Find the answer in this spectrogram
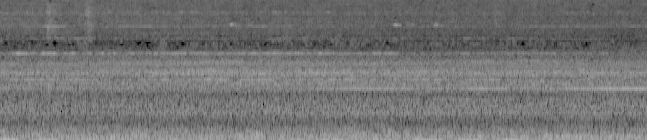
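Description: GWR Hitachi Intercity Express Train standing at the platform with its diesel engines running: a steady low rumble with a faint high whine over it.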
